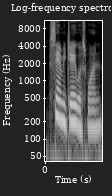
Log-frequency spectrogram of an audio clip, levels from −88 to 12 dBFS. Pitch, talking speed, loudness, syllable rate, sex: 180 Hz, 210 wpm, -17 LUFS, 5.9 syllables/s, female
